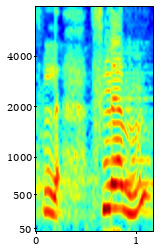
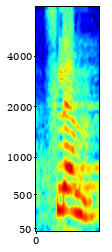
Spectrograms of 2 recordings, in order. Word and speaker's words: phlegm: It is called as phlegm. You have to pronounce it as phlegm. PH is sounding like F, right?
